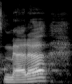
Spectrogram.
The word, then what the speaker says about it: Mette: Like M-E-T-T? – Yeah. It's spelled M-E-T-T-E, but it's pronounced Meta.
